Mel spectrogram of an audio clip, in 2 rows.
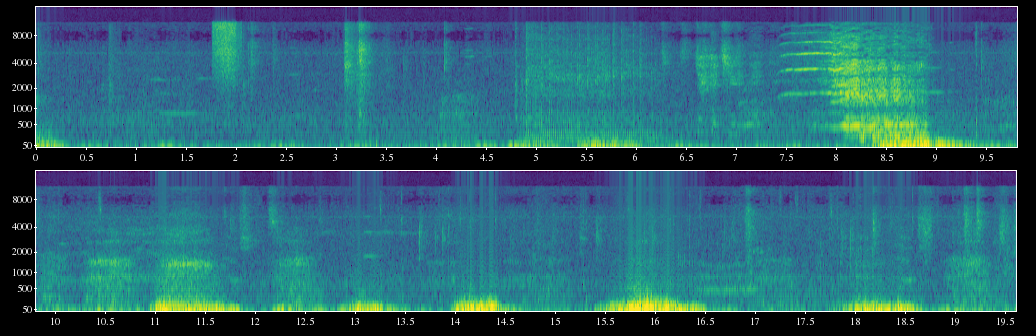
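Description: Horse in the Farming Simulator 19 farm game on PS4: a loud, descending whinny rings out, followed by a series of separated, heavy hoof thuds and snorts spaced a second or two apart, with speech in the background.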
